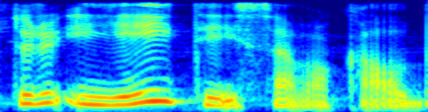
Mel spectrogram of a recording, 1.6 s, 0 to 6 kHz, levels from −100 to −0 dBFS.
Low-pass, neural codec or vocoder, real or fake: 5.4 kHz; none; real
